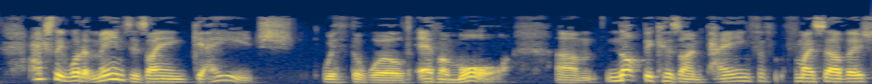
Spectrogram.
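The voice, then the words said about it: Noticeable cool accent. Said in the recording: “you have a cool accent”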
